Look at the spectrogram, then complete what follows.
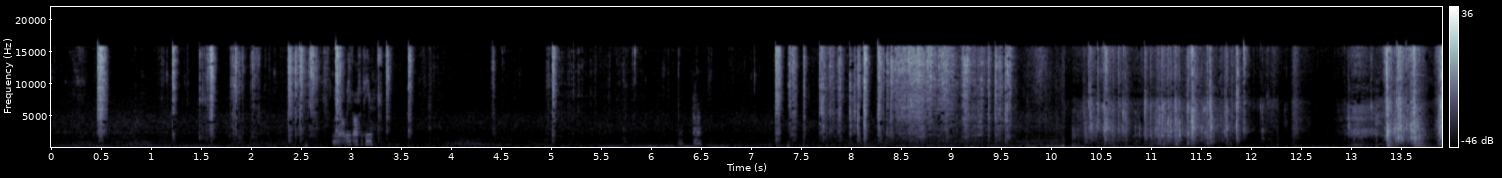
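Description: Irregular light metal clicks and clinks as the clipped cage of an old differential carrier bearing is pulled off and its loose steel rollers drop out onto the workbench. A rougher, denser handling noise takes over for the last few seconds.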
